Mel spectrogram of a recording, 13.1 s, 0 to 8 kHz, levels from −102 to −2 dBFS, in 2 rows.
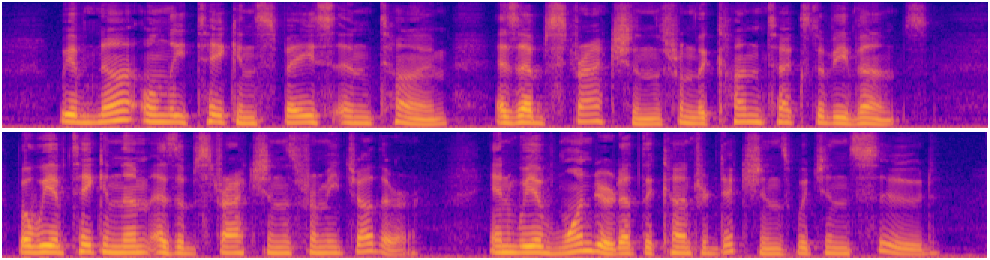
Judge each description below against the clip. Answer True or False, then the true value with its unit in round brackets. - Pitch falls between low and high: True (145 Hz)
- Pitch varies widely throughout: False (3.3 semitones)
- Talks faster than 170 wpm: False (160 wpm)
